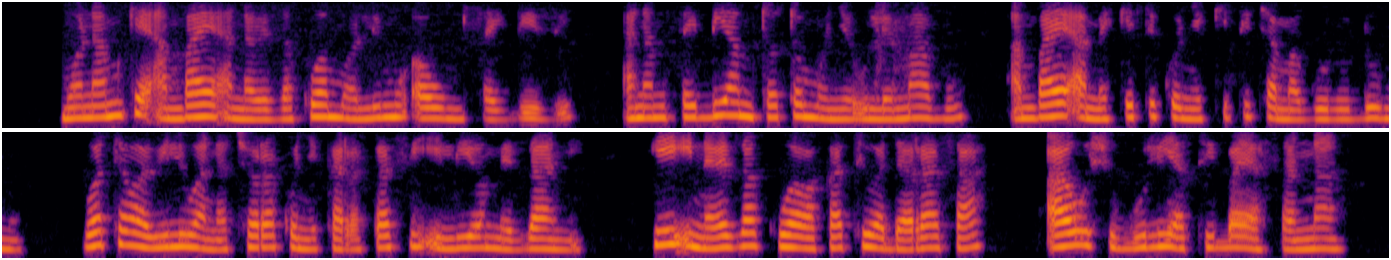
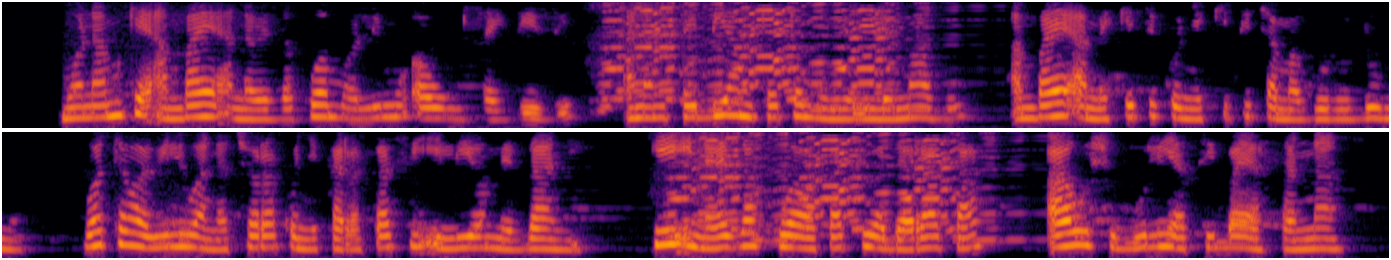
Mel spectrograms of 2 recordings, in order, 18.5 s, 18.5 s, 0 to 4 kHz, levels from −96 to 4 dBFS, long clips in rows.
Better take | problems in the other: first | noise reduction (classical method WPE with log-MMSE)

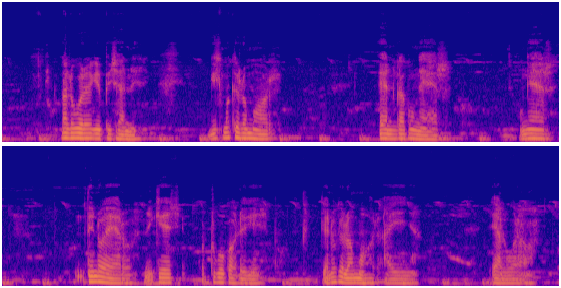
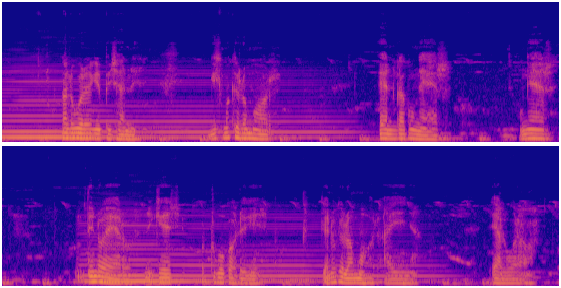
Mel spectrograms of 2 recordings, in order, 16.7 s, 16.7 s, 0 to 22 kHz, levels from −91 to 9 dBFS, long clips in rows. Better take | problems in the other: first | background sound (Bowed string instrument); 5 dB below the speech

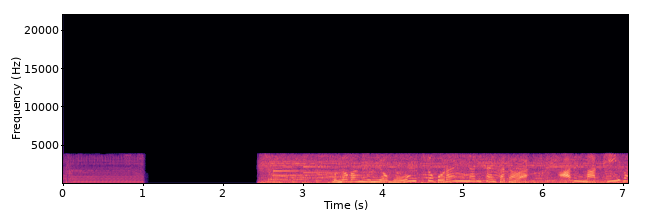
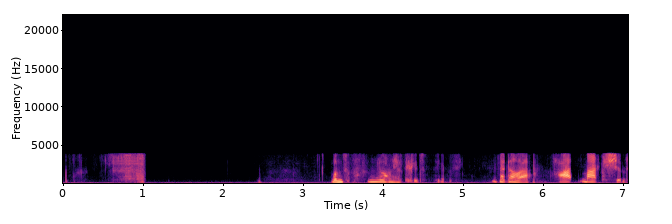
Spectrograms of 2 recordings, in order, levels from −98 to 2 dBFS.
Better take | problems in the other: first | noise reduction (neural diffusion model UNIVERSE++)

